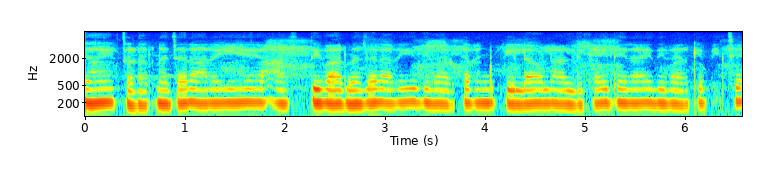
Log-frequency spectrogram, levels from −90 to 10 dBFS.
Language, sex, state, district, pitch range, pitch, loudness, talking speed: Hindi, female, Chhattisgarh, Sukma, 195-205 Hz, 200 Hz, -17 LUFS, 245 wpm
